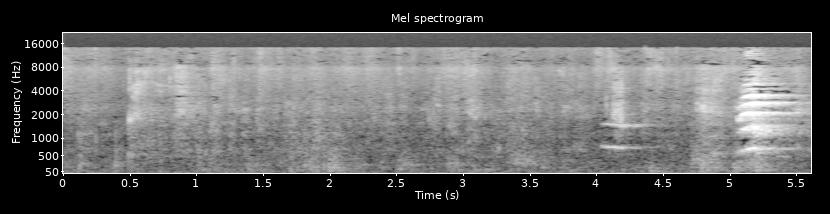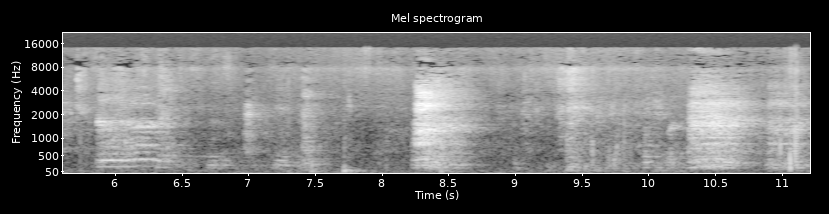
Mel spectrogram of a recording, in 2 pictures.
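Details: Rough Collie puppies, 7.5 weeks old: brief high whimpers near the four-second mark, then a sharp rising squeal and several short yelps, with scuffling and rustling noises between calls.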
